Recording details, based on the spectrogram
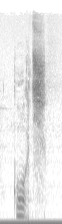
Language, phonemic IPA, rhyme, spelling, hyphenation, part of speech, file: Dutch, /koːrts/, -oːrts, koorts, koorts, noun, Nl-koorts.ogg
- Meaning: 1. fever, illness or symptom 2. feverish obsession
